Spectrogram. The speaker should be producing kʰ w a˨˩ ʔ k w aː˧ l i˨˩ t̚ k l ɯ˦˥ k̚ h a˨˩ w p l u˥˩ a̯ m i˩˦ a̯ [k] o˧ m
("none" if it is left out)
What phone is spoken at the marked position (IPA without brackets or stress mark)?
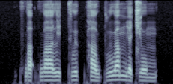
t͡ɕ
